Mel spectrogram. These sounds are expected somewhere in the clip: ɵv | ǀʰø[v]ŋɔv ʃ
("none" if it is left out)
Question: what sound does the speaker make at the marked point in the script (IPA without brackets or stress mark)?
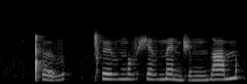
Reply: v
